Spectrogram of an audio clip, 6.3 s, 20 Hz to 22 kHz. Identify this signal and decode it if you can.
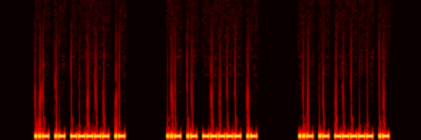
Morse code, heard as a keyed tone, about 40 wpm, 700 Hz. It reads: UA0A UA0A UA0A
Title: DXCC-100 Call Signs - 4 Characters - Repeated 3x - 40wpm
